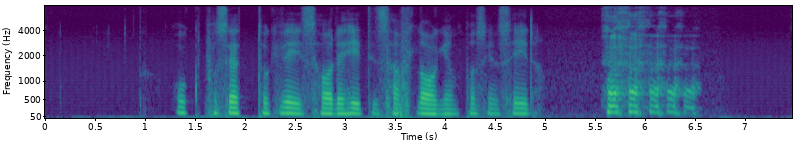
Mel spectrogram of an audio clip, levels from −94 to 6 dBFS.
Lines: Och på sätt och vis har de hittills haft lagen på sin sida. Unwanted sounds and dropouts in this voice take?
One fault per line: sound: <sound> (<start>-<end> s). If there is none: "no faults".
sound: laugh (5.6-6.6 s)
